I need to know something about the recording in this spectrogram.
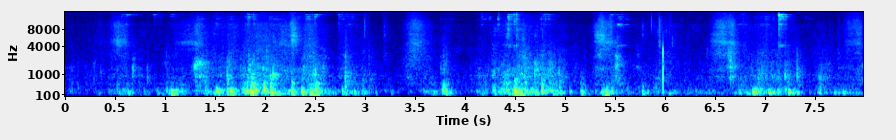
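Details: Female Miniature Schnauzer Dummy playing with a ball in the morning, indoors; low rumbling grumbles come in bursts around two and five seconds, mixed with sharp scuffling clatter and thumps from the play.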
